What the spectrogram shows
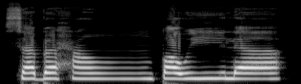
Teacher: کلمت طویلہ میں طا کو ہم موٹی آواز میں پڑھیں گے. آخر میں حرف اللام پہ تنوین زبر ہے. · طا حروف الاخفاء میں سے ہے اور اخفاء کا معنی ہے چھپا دینا، تو ہم یہ تنوین کو چھپاتے ہوئے اور غنہ کے ساتھ یہ حکم کو ادا کریں گے. کیونکہ طا حروف التفخیم میں سے ہے اور غنہ اپنے اگلے والے حرف کا حکم لیتا ہے تفخیم میں اور ترقیق میں، تو ہم حکم الاخفاء کے غنہ کو بھی تفخیم سے مطلب بھاری آواز میں ادا کریں گے سبحا طویلا.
